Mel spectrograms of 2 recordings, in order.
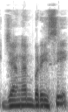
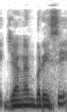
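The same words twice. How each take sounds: First: Said in the usual way. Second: Loud call of jangan berisik. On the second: Acted. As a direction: yell berisik over the noise. Shouting to quiet crowd.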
